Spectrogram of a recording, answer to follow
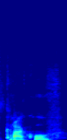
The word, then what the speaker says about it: Kraków: I mean, if you say it in Polish, it's Krakow.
